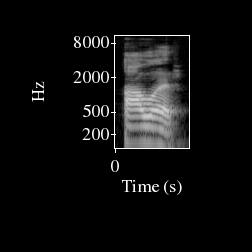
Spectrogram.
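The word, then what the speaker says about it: hour: ए रहा है ह ये है अवर यहां पर ह साइलेंट होता है अवर अवर मतलब घंटा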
